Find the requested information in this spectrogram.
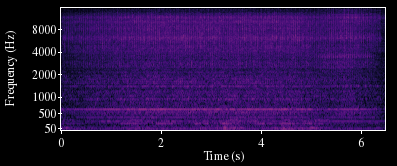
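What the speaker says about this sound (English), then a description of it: "The Tapmatic TapWriter easily marks flat, round, or uneven surfaces." A Tapmatic TapWriter rapidly hammers dots into a metal surface, making a continuous, even mechanical buzz with a steady whining tone throughout, close and with no talking.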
